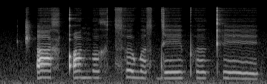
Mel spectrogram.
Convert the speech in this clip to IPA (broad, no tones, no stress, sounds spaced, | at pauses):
t͡ʃʼ a x qʼ əː ŋ ʌː x t͡sʰ ə w ʌ s d eː pʰ əː kʰ eː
